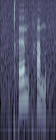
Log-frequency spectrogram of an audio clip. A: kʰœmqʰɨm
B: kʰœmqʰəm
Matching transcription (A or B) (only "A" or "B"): B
